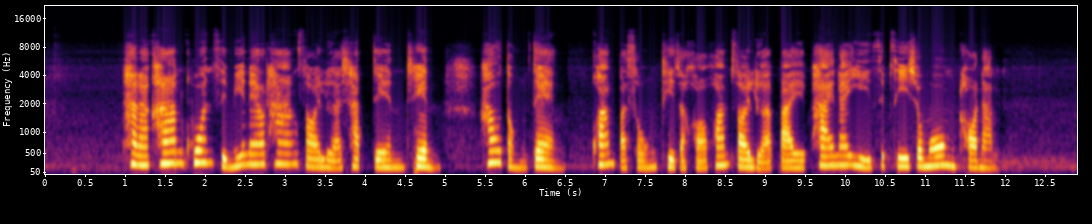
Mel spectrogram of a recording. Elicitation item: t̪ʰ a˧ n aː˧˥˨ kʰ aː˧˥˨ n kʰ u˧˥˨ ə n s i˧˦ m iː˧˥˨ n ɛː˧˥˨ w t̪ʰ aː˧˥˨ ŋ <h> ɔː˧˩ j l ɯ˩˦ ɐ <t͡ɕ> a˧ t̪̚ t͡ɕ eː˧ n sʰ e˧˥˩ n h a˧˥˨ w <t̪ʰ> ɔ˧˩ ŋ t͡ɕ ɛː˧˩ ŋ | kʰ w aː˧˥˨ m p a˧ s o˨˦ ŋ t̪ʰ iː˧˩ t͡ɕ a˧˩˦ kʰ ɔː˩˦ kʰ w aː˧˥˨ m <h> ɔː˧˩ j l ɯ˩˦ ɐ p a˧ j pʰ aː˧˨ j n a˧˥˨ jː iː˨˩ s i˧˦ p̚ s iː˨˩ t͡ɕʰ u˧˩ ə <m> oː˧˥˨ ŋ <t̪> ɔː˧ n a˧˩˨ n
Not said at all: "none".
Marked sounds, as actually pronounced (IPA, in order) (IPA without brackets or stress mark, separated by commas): s, t͡ɕʰ, t̪, s, m, t̪ʰ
